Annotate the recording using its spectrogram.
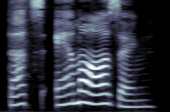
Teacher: That's amazing. Instead, my voice would rise and fall with excitement. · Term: inonation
